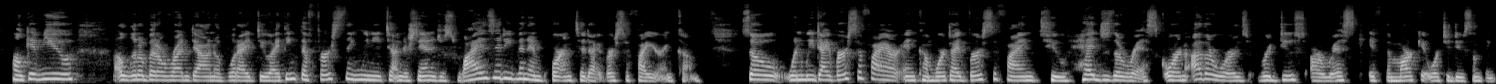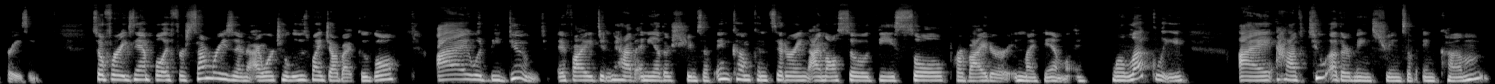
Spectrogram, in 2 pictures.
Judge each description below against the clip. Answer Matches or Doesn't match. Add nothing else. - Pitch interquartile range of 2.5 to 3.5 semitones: Matches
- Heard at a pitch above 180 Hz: Matches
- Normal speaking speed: Doesn't match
